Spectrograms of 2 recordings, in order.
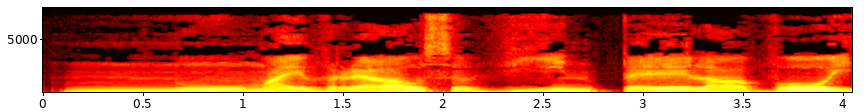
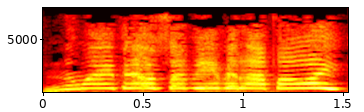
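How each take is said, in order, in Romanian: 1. Se spune rar și ferm, fără să strige. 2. Se strigă tare și furios.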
